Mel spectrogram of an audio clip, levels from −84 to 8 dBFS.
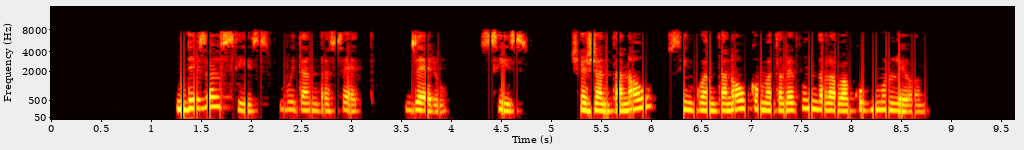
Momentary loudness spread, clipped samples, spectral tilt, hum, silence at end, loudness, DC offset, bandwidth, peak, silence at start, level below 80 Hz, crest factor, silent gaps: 11 LU; under 0.1%; -4 dB/octave; none; 0.9 s; -19 LUFS; under 0.1%; 8.4 kHz; -2 dBFS; 1.25 s; -52 dBFS; 18 dB; 3.26-3.53 s, 4.08-4.28 s, 4.81-5.19 s, 6.06-6.16 s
